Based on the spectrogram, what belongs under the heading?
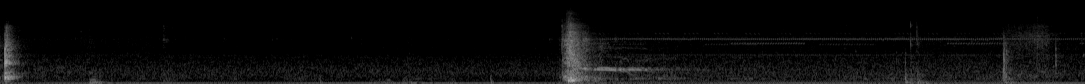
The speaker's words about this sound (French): Il ouvre la porte-fenêtre.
